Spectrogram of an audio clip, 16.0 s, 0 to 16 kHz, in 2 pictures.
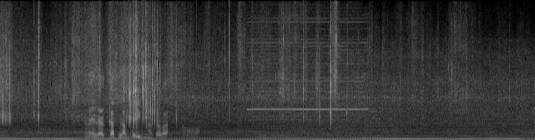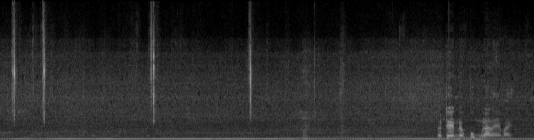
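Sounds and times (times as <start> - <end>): motor humming: 0.0 - 14.4
thin high tone: 3.7 - 5.6.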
